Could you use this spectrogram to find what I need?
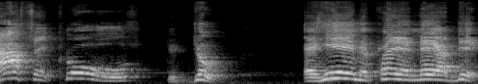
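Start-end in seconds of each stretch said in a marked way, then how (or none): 0.6-2.3 put-on grave, very serious, no-nonsense voice. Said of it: "he had a very serious tone on him".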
